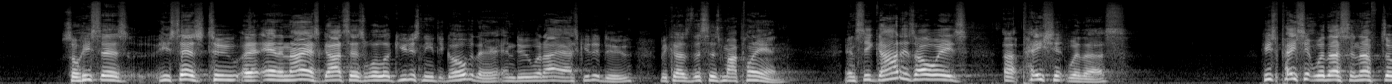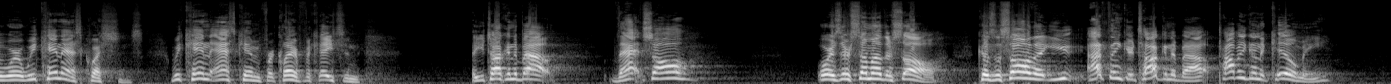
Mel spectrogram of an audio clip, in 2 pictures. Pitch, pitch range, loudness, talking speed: 205 Hz, 175-245 Hz, -13 LUFS, 180 wpm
